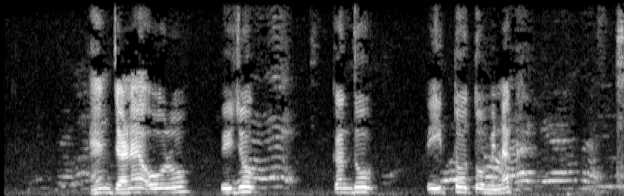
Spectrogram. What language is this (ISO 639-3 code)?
lrk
